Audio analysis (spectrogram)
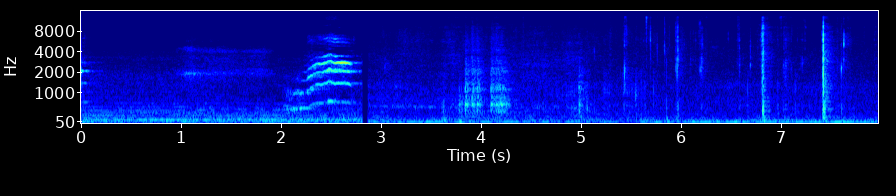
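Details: Domestic cat indoors making a soft steady mew followed by a louder wavering rising meow, then scattered clicks, taps and faint household noise.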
